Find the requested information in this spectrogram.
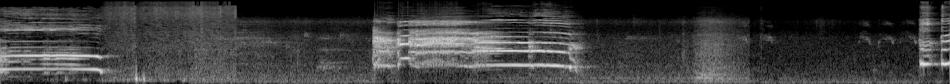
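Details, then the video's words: Roosters crowing, each bird with its own voice: the falling end of one crow, a quieter noisy stretch, then a loud two-second harmonic crow, with another crow just beginning at the close. "Rooster Crowing - Rooster Sound Effect - Gà Gáy - Gà Trống - Tiếng Gà Gáy - Con Gà Gáy"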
